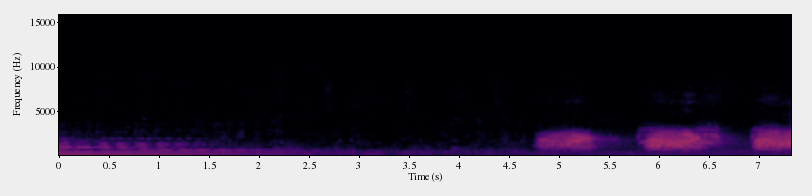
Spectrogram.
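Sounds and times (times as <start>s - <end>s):
crows cawing: 4.8s - 7.3s.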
